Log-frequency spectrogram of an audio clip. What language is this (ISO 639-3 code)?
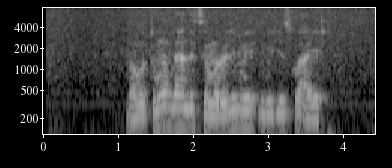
kin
